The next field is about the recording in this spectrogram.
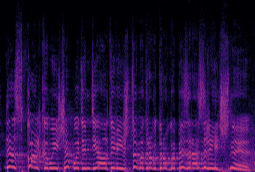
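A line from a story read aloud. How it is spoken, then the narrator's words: Shout. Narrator (Russian): крикнуть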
